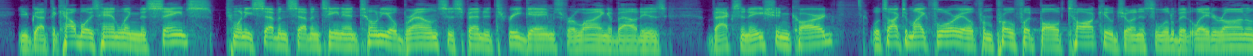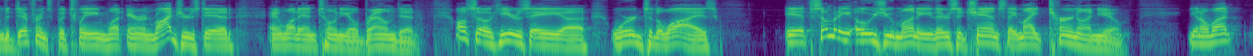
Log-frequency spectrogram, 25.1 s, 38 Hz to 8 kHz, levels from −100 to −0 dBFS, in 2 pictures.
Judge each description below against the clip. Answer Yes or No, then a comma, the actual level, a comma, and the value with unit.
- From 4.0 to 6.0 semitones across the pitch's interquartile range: Yes, average, 4.5 semitones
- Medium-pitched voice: No, low, 105 Hz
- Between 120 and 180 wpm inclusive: Yes, average, 175 wpm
